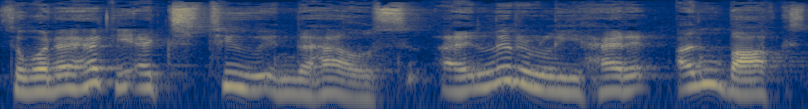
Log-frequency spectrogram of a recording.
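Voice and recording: Speaking at a fairly slow pace, a man uses lively intonation, a high pitch, and a dark, mellow tone.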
